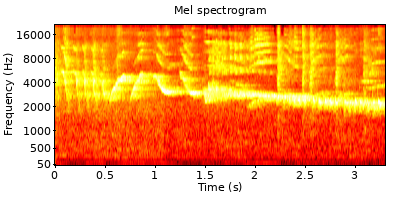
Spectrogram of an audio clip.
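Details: Lively White-rumped shama song, from local and forest-imported birds: a few quick rising whistles, then one long clear whistle drawn out and sliding slowly downward to the end, with faint ticking notes above.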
